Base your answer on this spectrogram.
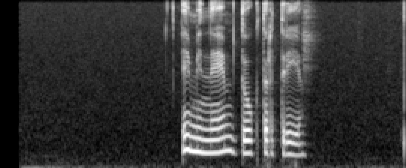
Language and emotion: Russian, neutral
